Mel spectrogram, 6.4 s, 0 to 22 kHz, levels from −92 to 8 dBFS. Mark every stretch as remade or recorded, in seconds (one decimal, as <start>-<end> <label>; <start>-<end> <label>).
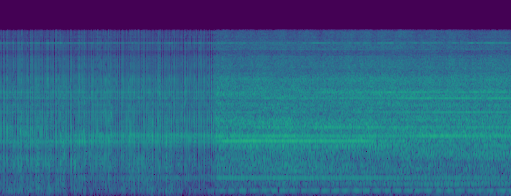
0.0-2.7 remade; 2.7-6.4 recorded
